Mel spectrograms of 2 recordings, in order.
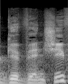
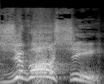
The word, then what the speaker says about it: Givenchy: did you know that John gallano designed for gavinci for two seasons in this hypothetical Tik Tok they are mispronouncing javoni as engagement bait we opened the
